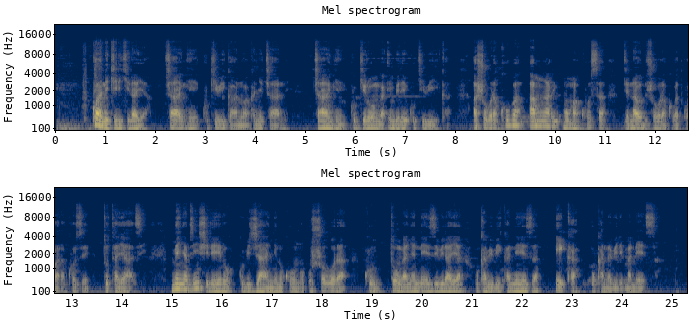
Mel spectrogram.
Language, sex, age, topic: Rundi, male, 25-35, agriculture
